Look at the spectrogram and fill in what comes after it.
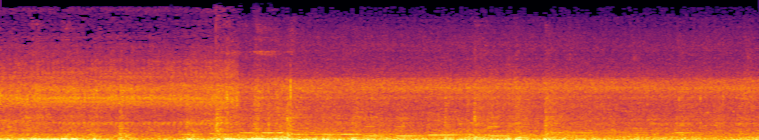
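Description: Electric commuter train running over the rails and pointwork: a steady low rumble with scattered wheel clacks and brief faint whines.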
